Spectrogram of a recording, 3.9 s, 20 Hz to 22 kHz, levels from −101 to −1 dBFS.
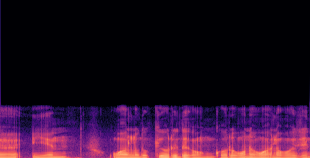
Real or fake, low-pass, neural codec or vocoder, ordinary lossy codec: real; 7.2 kHz; none; none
